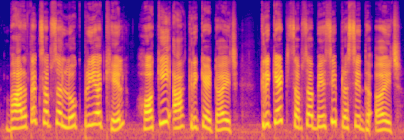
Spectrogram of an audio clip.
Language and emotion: Maithili, neutral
